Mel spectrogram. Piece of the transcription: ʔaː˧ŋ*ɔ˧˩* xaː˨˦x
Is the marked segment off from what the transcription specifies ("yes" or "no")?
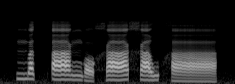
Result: no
